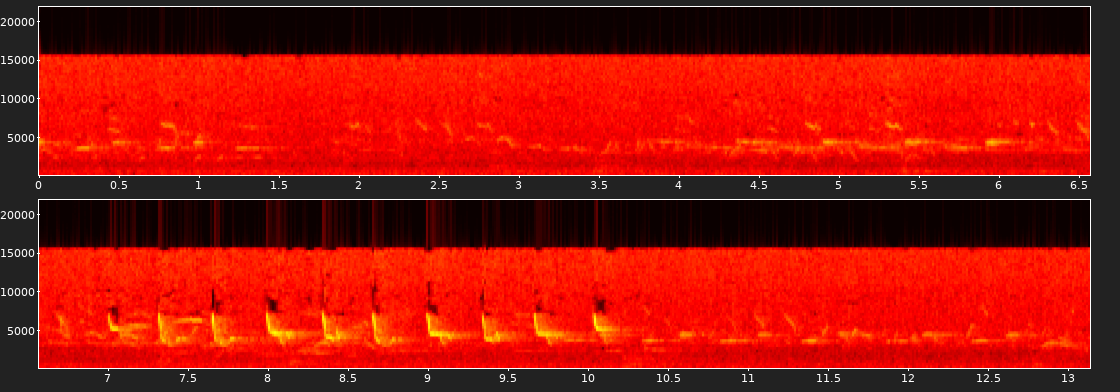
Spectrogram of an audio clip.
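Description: Songbird chirping with short, high, falling notes over a steady background hiss of outdoor ambience. About halfway through comes a louder run of about eight quick falling notes over some three seconds.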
